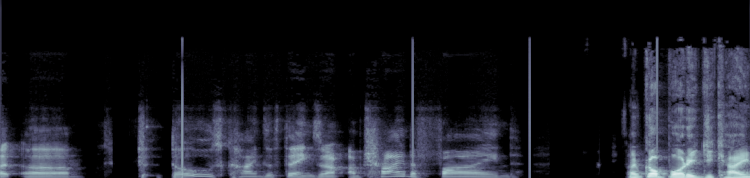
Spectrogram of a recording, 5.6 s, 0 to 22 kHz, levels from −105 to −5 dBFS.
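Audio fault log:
1.36 s, 3.09 s, 3.97 s, 4.92 s: bit error spike. A single flipped bit in memory or on the digital link threw a run of one to three samples off by a power of two before the values snapped back. Each event is an isolated, sharp, broadband tick unrelated to the speech. The ticks peak at about -8 dBFS at 1.36 s (just before "kinds of things and") and at 4.92 s, and at about -14 dBFS at 3.09 s (after "I'm I'm trying to") and 3.97 s (after "I'm trying to find").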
